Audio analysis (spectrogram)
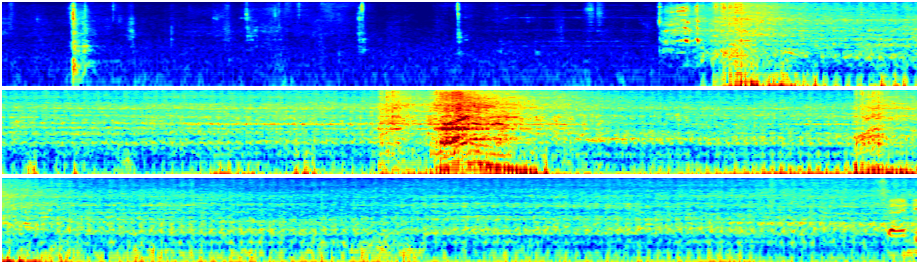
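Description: A motorcycle starts after a few seconds of quiet clicks, then runs with a steady low idling rumble and two brief revs, while people talk nearby.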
